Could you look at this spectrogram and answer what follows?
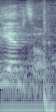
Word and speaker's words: Yentl: It's technically spelled like Yentle, but you know it's Yento.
